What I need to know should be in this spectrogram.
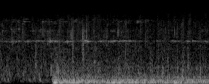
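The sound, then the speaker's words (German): Horse hooves clip-clopping as three riders advance on horseback: after a brief quiet start, a dense, steady patter of low thudding steps continues to the end, with no voices. “Dann reitet er mit 2 Gefolgsleuten Gratton entgegen und bietet ihm an, die heilige Pfeife mit ihm zu rauchen.”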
